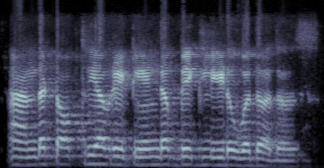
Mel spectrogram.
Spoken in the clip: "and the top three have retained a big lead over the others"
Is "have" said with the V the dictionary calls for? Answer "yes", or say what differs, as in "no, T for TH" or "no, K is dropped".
yes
